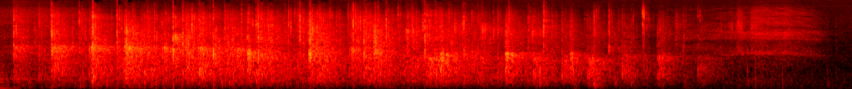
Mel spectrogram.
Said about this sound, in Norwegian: Takk, lovsangere. Det er lov til å klappe.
